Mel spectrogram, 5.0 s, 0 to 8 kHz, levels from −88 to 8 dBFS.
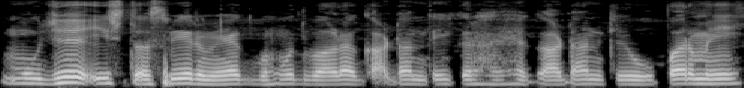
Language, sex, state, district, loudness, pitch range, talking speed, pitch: Hindi, male, Chhattisgarh, Sarguja, -15 LUFS, 145-160 Hz, 195 wpm, 150 Hz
